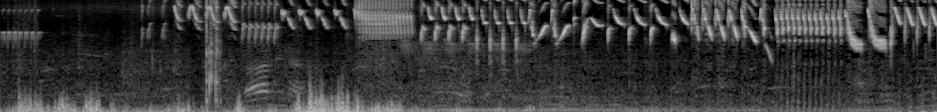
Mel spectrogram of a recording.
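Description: Goldfinch song: a rapid, high, tinkling twitter of buzzy and liquid notes running for several seconds, after a person speaking at the start.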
